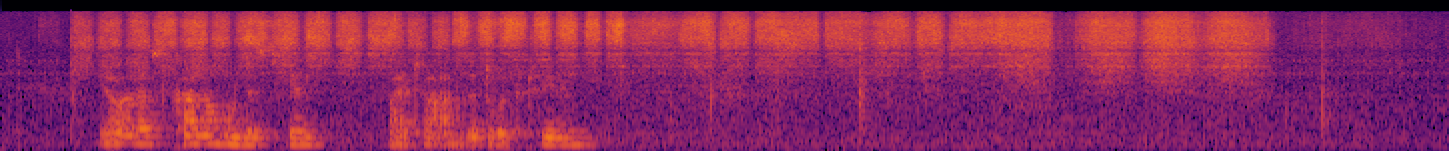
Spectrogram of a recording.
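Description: Hands rub briskly over a sheet of paper with a soft, rapid swishing.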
